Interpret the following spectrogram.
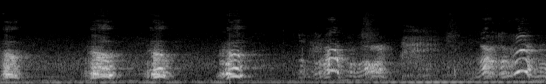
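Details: On a summer afternoon in the backyard, Hubert and Woody play while one barks sharply about once a second, then gives quicker, overlapping woofs and yips over a steady low background hum.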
